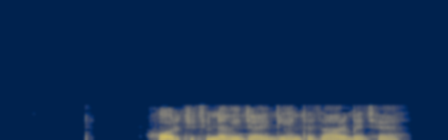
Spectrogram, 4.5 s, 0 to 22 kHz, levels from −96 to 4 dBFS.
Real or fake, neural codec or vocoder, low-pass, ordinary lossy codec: real; none; 5.4 kHz; MP3, 32 kbps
